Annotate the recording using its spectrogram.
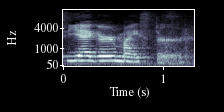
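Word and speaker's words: Jägermeister: take one ka na ang pronunciation niya pala is yeger meister scotch bright kasi lagi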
